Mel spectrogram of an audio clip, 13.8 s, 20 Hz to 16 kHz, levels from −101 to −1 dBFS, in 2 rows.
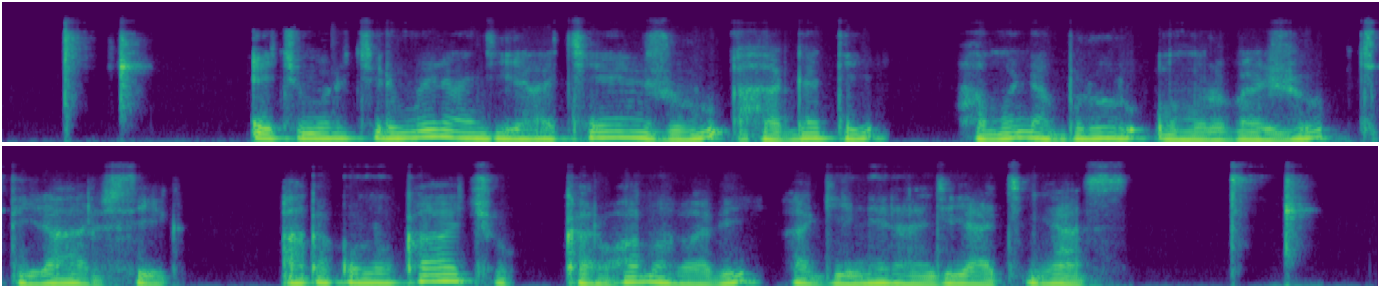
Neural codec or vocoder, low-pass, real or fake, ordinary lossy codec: codec, 16 kHz, 8 kbps, FreqCodec, smaller model; 7.2 kHz; fake; Opus, 32 kbps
